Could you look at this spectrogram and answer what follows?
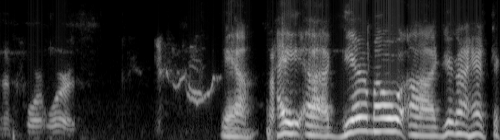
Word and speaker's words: Guillermo: Geezer, how do you pronounce that name right there? Guillermo.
